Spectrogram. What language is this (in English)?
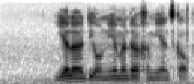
Afrikaans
